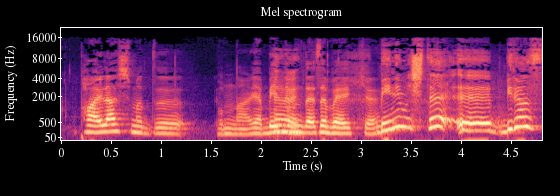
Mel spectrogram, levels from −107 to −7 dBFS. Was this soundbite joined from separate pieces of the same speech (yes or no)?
yes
